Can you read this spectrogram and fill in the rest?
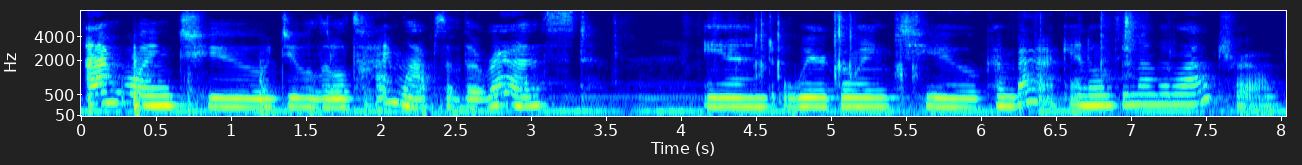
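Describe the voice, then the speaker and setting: A woman's voice: mid-range voice, measured pace, creaky, low-quality recording. A woman hosting a craft channel, chatting casually while she works, rambling and hesitant with many fillers, her voice tired and getting dry.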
